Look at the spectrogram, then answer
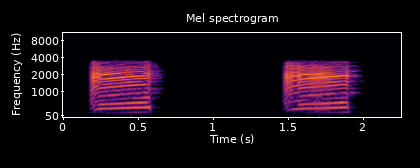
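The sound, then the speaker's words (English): Two loud, buzzy quacks from a mallard duck call, made by saying the word "hat" into the call, each about half a second long with a steady, nasal pitch, separated by a brief pause. “And that gives me that perfect little natural mallard quack.”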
